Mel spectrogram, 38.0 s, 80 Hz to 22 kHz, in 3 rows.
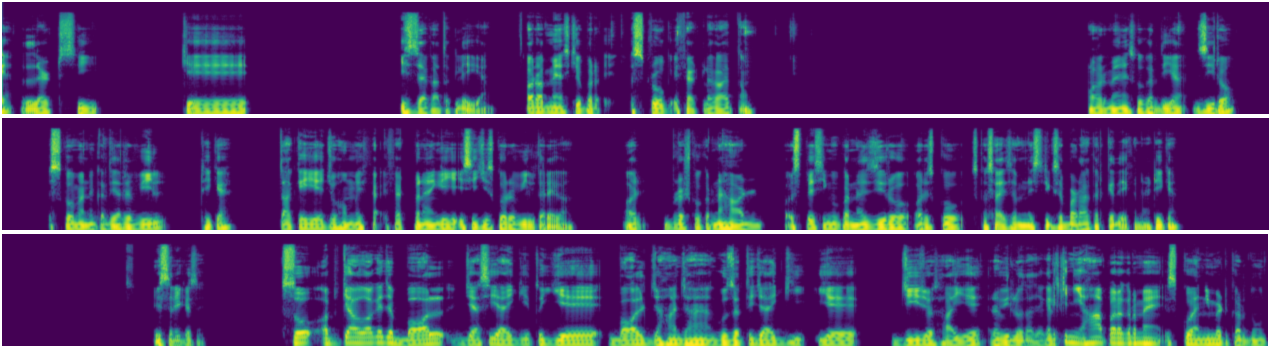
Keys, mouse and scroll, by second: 5.9 ctrl+space, 6.5-8.3 typing, 9.0-11.7 drag, 16.6-18.4 scroll down 1, 18.5-19.7 drag, 28.9 click, 29.0-36.1 drag.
